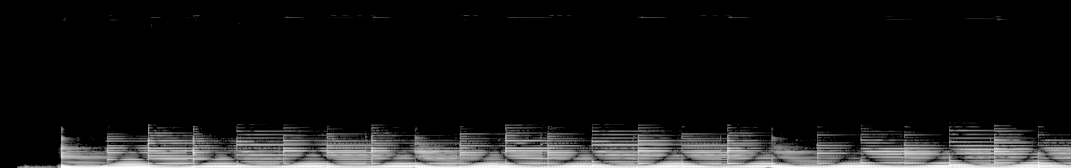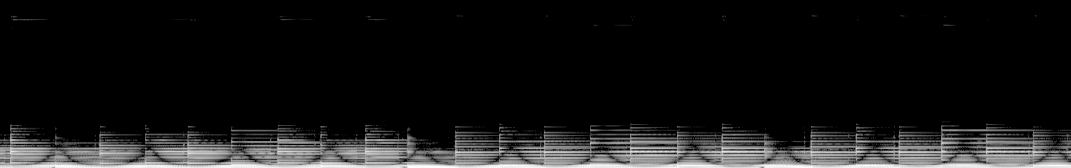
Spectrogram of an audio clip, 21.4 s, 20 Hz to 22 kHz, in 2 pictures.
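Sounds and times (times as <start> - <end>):
Uni-Vibe effect pedal sound: 0.6 - 21.4.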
